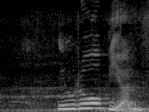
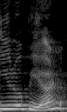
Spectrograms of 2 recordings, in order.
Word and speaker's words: European: And another word you see, European. Okay? European. Here you see the word European, and this word starts with the letter E, though it is vowel, but here pronunciation is like European.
